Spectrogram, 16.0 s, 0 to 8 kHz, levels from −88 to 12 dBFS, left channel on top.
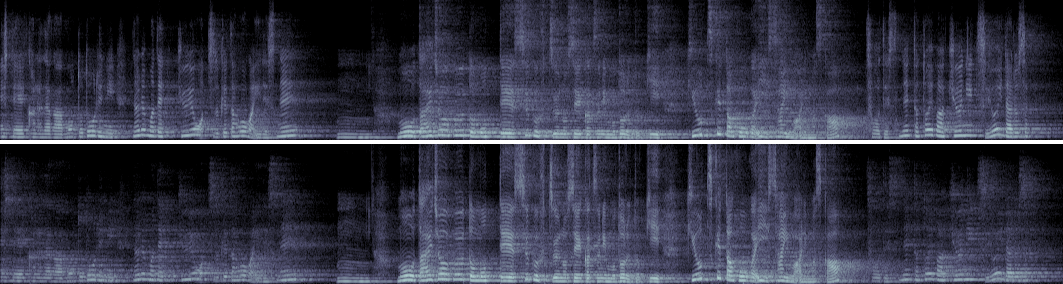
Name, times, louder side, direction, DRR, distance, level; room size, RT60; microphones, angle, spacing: voice 1, 0.0-4.5 13.0-15.4, left 4 dB, 80° left, 8 dB, 0.4 m, -28 dB
voice 2, 5.1-12.6, right 3 dB, 30° right, 6 dB, 0.4 m, -22 dB
12.5 x 6.9 x 2.2 m, 2.3 s
head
